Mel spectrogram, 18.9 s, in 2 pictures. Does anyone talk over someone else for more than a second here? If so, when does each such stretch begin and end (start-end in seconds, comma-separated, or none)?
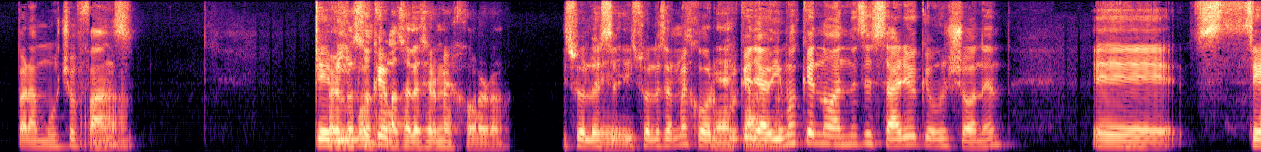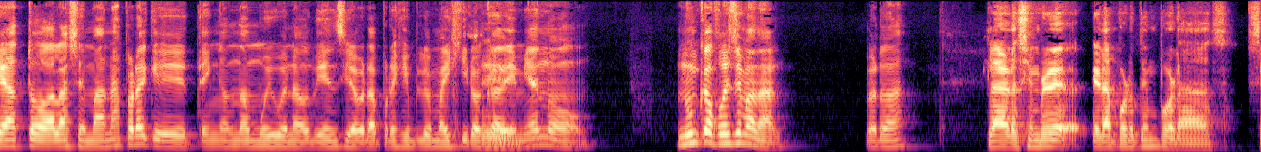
4.4-6.0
